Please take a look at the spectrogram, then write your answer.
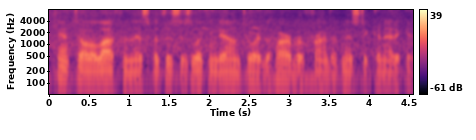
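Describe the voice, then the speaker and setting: A man's very deep, low voice in monotone, flat intonation at a moderate pace, with a dry sound with no echo and noticeable background noise. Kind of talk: casual travel narration. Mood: relaxed, appreciative. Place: street. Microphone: phone near.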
